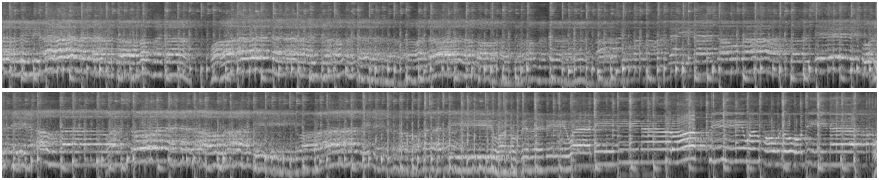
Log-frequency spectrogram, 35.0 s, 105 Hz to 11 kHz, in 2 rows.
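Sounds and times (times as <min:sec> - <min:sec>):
deep drum beat: 0:00.0 - 0:35.0
devotional chanting song: 0:00.0 - 0:35.0.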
